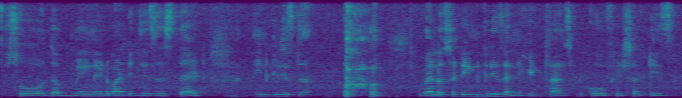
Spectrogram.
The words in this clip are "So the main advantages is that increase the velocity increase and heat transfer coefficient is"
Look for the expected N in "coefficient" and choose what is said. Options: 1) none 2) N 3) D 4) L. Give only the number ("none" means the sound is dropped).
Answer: 4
